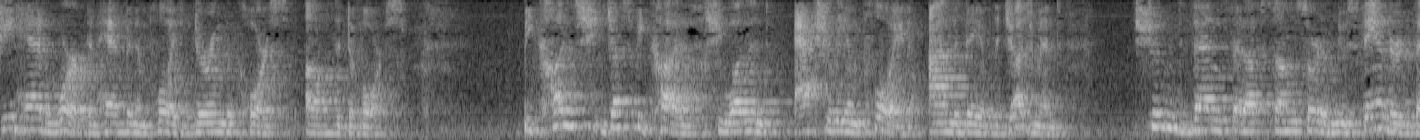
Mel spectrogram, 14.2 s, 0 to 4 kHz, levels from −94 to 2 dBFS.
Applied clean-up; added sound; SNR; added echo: none; none; none; none.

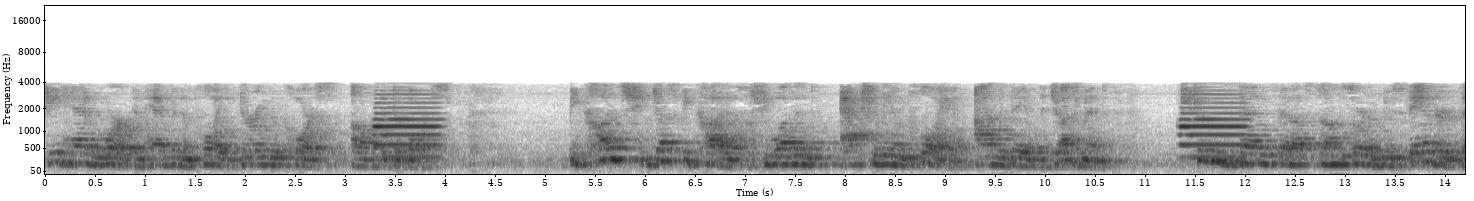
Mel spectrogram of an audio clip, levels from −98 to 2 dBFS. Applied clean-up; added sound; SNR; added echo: none; Wind instrument, woodwind instrument; -2 dB; reverberation time 0.5 s.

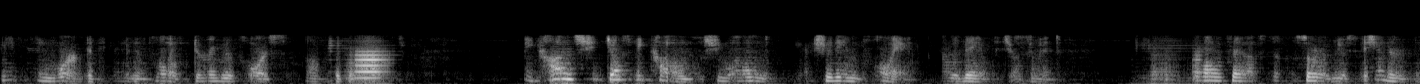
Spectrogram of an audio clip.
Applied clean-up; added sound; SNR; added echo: neural separator model SepFormer WHAMR!.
